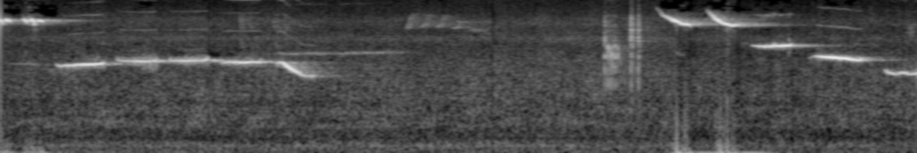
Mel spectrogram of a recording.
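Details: Brown-chested jungle flycatcher of the Bali type, its song used as a lure to provoke others of its kind: a long, level whistled phrase bending down at the end, a pause, then high whistles stepping downward in pitch.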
